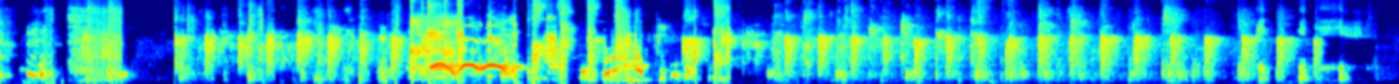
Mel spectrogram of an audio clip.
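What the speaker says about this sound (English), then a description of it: "can we get a group clap for our counselors?" Group clapping for camp counselors at an opening ceremony, with participants unmuted on a Zoom call; a dense, uneven patter of many hands through compressed audio, mixed with voices, brief laughter and chatter, settling into steady rhythmic claps.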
